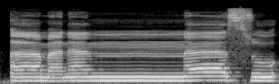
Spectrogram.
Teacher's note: سین سیٹی والے حروف میں سے ہے، پڑھتے وقت منہ سے سیٹی کی آواز نکلنی چاہیے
